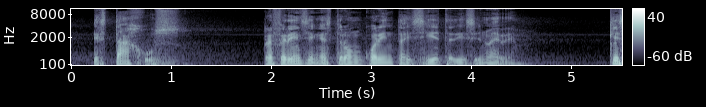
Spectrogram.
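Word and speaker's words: στάχυς: La segunda etapa es la etapa de la espiga, que en griego se pronuncia stachus, referencia en Strong 47:19. ¿Qué significa estajus?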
